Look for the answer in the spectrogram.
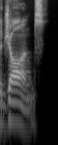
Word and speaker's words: Jawns: So the band is spelled J-A-W-N-S. – So the Johns.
